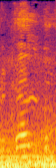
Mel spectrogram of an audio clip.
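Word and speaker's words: قلب: But when you mispronounce it, if you say Qalb, that means you are in trouble. Okay? Qalb means a dog in Arabic.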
